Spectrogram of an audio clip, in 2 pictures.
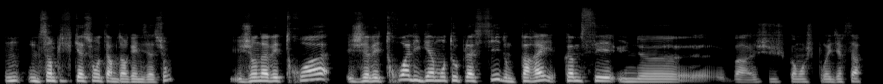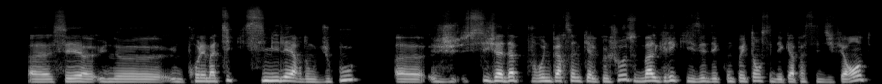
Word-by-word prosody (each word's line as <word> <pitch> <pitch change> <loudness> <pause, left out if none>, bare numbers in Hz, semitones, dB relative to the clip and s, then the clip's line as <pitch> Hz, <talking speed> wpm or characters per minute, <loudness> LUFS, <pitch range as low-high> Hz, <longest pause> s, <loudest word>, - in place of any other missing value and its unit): Mmh. 170 +2 0
Une 160 -2 0
simplification 165 +1 +2
en - - +2
termes 140 - +2
d'organisation. 130 - -1 0.6
J'en 155 +7 +1
avais 160 -1 +7
3, 210 +8 +4
j'avais 150 +3 +1
3 220 +8 +3
ligamentoplasties 180 0 +2
donc 140 -5 -3
pareil, 170 +3 +4
comme 175 -1 +3
c'est 160 0 +2
une, 130 -1 -5
heu, 125 -1 -5 0.2
bah, 110 -2 -6
je 125 +2 -13
je 120 - -16
comment 125 0 -5
je 120 - -16
pourrais 120 0 -7
dire 125 +1 -8
ça? - - -3 0.5
Heu, 120 0 0
c'est 135 +3 -1
heu, 125 -3 +2
une, 130 -1 -5
heu, 120 -2 -2
une 130 -1 -6
problématique 150 - -2
similaire, 170 -5 +2
donc 125 -2 -6
du 125 +4 -9
coup, 210 +8 -2 0.4
heu, 120 -1 0
je 130 -1 -5
si 175 +6 -6
j'adapte 180 +3 +4
pour 150 +1 -4
une 160 - 0
personne 165 0 0
quelque 145 -4 -3
chose, 205 +5 -4
malgré 170 +3 +3
qu'ils 145 -7 -8
aient 145 - -2
des 135 0 -5
compétences 145 +4 -5
et - - -8
des 120 -2 -5
capacités 125 0 -3
différentes 120 - +1
150 Hz, 185 wpm, -24 LUFS, 125-170 Hz, 0.6 s, avais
